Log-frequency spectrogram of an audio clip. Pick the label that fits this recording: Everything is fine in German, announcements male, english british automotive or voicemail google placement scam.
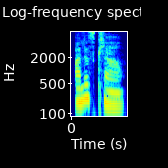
Everything is fine in German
